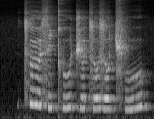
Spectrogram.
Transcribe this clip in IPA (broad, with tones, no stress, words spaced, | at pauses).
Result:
tʰɵː˥˨ si˩˥kʰu˩˥ t͡ʃɵ˩˥t͡so˩˥zo˩˥ t͡ɕʰu˩˥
